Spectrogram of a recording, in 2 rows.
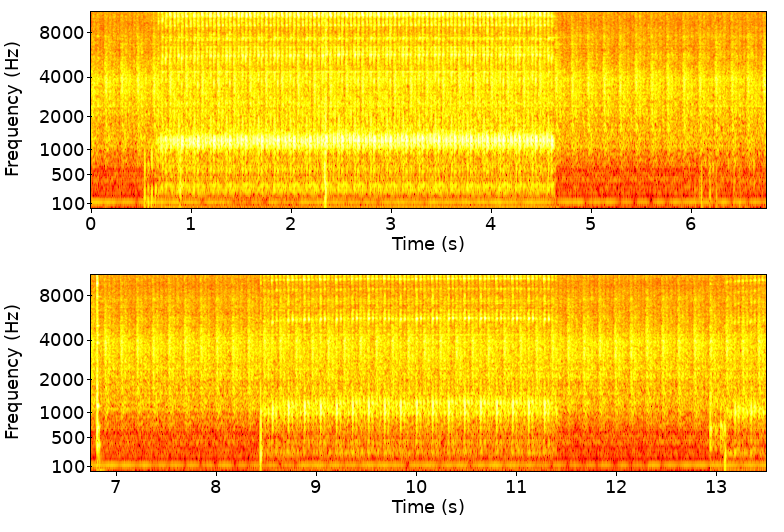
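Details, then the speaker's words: Dacia Sandero with Renault D4F 1.2 petrol engine, recorded via stethoscope at idle; sharp, even knock about three times a second; deep internal engine knocking, low oil and a spun bearing suspected, not confirmed. "so we've hooked up a recorder now put the headphones on and we'll see if we can get a recording of this engine knocking sound"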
